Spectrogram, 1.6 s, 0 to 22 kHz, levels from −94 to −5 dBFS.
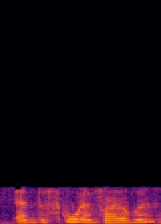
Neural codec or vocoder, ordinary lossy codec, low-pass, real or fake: codec, 16 kHz, 8 kbps, FreqCodec, larger model; MP3, 32 kbps; 3.6 kHz; fake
